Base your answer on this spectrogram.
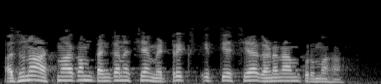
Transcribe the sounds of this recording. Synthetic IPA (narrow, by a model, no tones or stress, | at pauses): ɐ̰d̪ʱunaɐsmaːkɐmʈɐŋkɐnɐsjɐmeʈɾɪksit̪jɐsjɐɡɐɽ̃ɐnaːmkuɾmɐɦɐ̆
